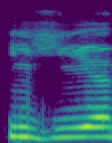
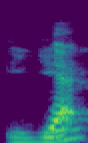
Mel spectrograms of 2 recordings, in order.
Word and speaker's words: Hygieia: How do you pronounce it? So it's Hygieia Naturopathic Clinic. Okay. And what does Hygieia, right? Hygieia.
